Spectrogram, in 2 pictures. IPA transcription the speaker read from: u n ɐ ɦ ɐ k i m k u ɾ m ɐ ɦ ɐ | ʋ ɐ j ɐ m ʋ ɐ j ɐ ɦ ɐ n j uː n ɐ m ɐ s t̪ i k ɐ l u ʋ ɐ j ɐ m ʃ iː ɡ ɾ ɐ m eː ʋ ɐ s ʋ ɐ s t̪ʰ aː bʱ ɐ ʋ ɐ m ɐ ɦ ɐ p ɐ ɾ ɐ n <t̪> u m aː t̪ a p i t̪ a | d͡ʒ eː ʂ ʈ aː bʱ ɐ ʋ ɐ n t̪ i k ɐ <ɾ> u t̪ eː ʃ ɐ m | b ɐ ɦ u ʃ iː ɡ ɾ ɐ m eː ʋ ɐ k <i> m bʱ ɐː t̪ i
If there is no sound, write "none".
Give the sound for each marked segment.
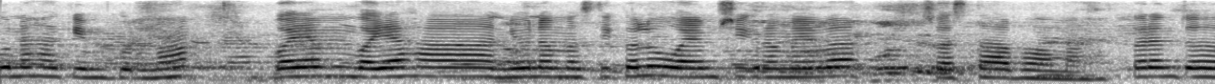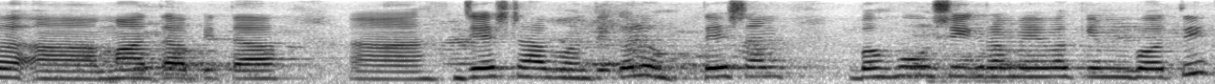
t̪, l, i

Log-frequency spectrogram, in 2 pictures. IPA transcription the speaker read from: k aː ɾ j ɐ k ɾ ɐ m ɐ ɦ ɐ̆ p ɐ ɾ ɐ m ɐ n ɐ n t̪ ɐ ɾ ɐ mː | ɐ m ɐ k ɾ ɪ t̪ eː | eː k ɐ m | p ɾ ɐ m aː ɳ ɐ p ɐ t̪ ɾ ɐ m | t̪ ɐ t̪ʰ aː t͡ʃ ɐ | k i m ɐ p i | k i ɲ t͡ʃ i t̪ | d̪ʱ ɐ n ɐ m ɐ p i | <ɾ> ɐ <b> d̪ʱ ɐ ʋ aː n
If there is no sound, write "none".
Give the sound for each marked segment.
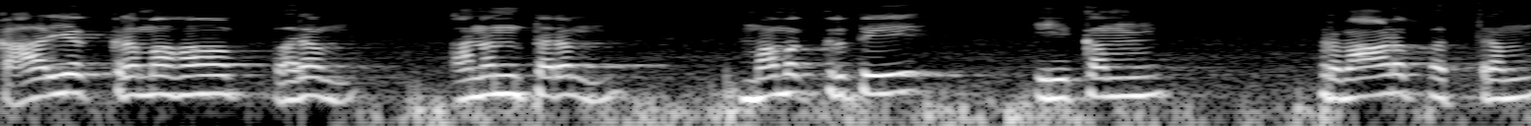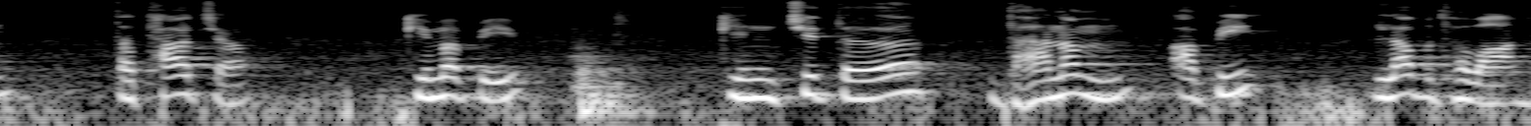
l, b

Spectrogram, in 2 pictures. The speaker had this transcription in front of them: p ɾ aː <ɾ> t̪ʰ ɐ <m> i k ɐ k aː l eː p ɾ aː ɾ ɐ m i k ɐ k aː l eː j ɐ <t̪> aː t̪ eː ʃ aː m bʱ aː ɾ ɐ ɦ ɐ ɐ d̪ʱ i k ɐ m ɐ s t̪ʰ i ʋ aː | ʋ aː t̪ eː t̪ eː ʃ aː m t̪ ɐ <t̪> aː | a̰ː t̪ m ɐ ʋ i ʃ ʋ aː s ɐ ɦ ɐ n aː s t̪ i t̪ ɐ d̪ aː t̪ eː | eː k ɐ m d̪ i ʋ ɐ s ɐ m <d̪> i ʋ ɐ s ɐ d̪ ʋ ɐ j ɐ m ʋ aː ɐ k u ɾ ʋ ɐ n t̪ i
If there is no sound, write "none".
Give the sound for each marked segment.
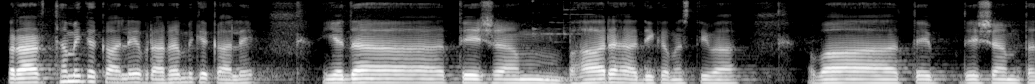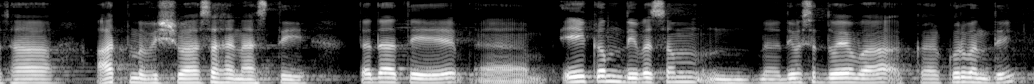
ɾ, m, d̪, t̪ʰ, d̪

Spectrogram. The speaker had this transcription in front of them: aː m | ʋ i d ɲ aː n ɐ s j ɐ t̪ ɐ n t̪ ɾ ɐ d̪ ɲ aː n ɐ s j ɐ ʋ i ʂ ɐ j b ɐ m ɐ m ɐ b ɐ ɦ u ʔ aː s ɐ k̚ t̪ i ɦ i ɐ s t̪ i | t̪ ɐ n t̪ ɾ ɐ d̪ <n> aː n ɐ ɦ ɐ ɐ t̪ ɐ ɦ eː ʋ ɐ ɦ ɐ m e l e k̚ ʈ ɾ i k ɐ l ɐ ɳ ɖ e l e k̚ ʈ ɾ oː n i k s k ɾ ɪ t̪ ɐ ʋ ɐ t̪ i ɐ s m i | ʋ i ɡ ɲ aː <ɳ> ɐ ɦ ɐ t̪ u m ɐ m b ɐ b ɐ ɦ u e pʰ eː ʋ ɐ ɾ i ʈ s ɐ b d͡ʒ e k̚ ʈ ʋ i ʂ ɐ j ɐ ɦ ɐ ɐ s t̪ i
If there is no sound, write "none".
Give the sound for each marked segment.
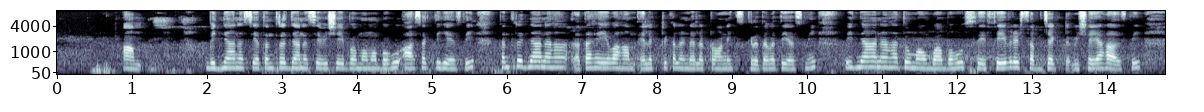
ɲ, n

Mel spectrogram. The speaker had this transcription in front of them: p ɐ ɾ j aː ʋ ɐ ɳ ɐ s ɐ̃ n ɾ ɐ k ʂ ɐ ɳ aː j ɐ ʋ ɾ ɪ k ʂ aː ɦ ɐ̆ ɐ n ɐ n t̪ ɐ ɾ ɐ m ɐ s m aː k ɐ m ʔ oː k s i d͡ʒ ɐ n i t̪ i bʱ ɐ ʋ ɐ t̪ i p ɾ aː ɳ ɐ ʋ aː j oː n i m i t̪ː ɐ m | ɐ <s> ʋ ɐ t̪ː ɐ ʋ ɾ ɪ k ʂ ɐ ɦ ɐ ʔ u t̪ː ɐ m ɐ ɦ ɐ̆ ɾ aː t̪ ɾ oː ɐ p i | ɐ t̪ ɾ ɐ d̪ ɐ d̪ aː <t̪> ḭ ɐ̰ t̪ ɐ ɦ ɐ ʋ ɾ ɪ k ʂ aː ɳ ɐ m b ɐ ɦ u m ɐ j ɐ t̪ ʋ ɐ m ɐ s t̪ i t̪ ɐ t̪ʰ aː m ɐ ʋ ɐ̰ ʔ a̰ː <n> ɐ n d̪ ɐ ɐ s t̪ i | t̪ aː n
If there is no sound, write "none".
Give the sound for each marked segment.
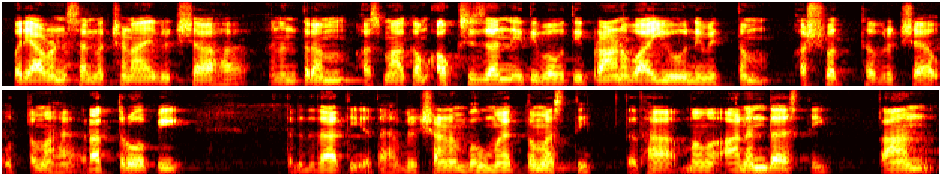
ʃ, t̪, n

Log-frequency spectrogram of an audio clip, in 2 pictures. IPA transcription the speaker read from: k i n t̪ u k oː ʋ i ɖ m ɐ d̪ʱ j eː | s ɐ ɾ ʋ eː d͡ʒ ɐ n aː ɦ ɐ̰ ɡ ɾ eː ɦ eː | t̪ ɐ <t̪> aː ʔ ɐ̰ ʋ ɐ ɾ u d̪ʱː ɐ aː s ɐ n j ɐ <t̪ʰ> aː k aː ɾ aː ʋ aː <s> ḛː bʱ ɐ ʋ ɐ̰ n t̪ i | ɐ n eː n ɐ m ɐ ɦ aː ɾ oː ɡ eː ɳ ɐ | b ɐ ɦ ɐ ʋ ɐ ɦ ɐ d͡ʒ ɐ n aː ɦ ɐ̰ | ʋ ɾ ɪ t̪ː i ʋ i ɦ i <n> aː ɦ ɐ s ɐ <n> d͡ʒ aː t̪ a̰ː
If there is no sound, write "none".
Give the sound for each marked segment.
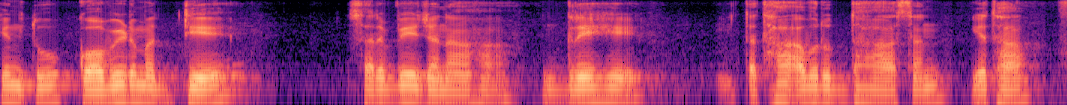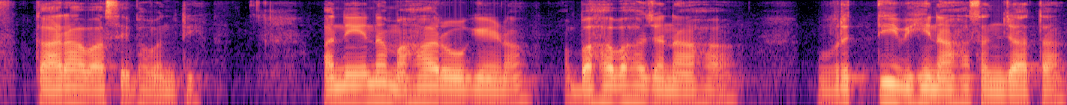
t̪ʰ, t̪ʰ, s, n, ɲ

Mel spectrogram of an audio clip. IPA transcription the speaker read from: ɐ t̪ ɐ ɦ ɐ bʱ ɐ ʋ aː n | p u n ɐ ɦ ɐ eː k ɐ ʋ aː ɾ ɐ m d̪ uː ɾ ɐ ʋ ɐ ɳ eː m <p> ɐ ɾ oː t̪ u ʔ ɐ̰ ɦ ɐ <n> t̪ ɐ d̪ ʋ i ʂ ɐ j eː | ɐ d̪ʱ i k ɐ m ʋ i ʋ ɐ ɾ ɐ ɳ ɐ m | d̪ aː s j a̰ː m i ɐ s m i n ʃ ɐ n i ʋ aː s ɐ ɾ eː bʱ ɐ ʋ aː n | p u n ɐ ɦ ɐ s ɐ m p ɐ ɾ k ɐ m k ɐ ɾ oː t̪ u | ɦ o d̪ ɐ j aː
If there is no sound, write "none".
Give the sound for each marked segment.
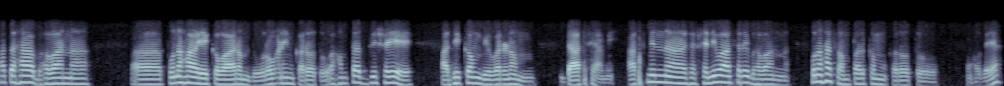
k, m

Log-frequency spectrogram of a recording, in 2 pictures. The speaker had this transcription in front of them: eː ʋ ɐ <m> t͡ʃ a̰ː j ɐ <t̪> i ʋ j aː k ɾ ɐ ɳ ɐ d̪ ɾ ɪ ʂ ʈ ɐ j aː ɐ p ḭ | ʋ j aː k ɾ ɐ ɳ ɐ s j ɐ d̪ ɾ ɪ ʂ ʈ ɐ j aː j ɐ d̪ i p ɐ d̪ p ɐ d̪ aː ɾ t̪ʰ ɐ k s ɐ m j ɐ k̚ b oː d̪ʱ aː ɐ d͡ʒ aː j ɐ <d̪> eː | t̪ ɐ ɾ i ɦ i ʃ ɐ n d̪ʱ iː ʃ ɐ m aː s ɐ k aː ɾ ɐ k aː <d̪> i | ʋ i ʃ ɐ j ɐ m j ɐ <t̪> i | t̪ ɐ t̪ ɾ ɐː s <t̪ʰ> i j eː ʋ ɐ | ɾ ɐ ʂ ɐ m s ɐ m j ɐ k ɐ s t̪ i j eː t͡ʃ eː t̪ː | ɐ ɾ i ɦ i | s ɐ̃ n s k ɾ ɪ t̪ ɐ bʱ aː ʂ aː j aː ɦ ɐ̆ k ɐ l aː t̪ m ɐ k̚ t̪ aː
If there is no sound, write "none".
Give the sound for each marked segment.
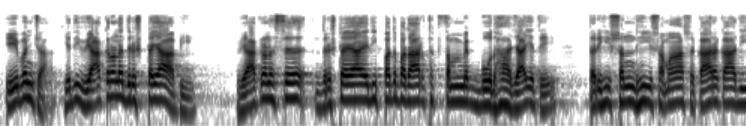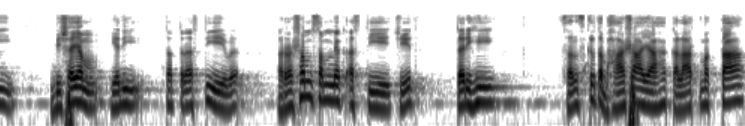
ɲ, d̪, t̪, d̪, d̪, t̪

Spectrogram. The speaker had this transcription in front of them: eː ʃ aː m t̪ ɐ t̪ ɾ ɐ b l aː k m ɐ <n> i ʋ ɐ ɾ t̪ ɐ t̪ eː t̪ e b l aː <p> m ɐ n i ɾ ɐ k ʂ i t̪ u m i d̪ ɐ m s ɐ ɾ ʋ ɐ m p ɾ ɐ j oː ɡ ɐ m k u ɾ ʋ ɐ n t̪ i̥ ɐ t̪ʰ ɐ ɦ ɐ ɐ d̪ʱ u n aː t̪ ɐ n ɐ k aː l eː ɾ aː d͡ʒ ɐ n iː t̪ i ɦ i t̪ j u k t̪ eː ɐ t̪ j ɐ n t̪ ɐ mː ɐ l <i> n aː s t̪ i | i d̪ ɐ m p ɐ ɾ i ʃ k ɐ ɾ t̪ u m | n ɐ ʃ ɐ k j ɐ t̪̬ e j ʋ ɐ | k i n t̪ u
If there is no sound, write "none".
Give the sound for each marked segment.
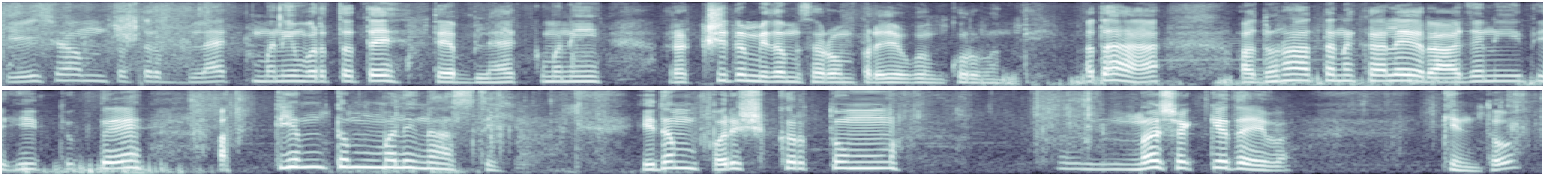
n, k, i

